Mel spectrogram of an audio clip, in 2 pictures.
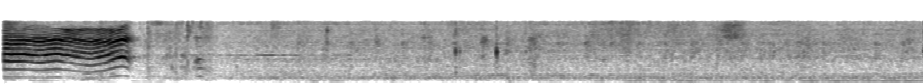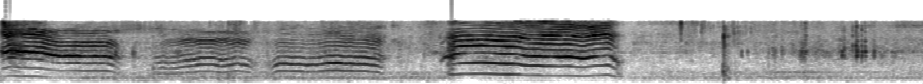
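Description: A wolf gives high, wavering whines in short bursts separated by quiet pauses.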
